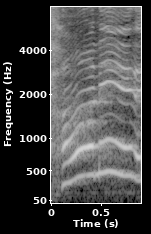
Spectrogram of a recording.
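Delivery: high, sweet, warm voice.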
